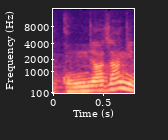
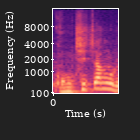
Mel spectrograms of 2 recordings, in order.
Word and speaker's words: 공야장: 그 다음에 공야장이 나오는데요. 공야장 이걸 공치장으로 읽어 가지고 공치장 팔수편 읽었다고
